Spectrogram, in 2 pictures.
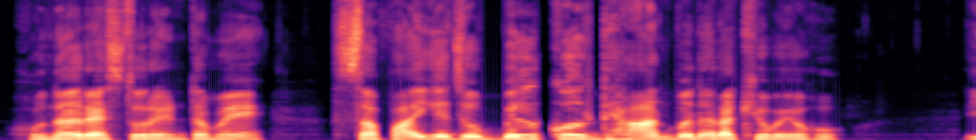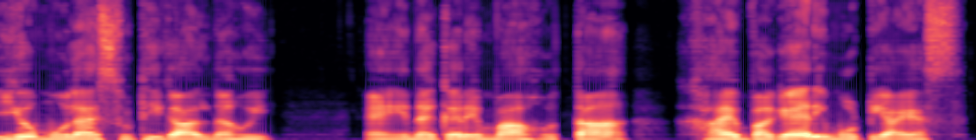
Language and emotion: Sindhi, disgusted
